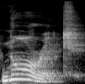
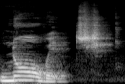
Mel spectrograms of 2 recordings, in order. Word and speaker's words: Norwich: my maiden name but it's pronounced norik not norwich i see regina gets her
